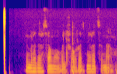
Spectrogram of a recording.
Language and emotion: Russian, neutral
